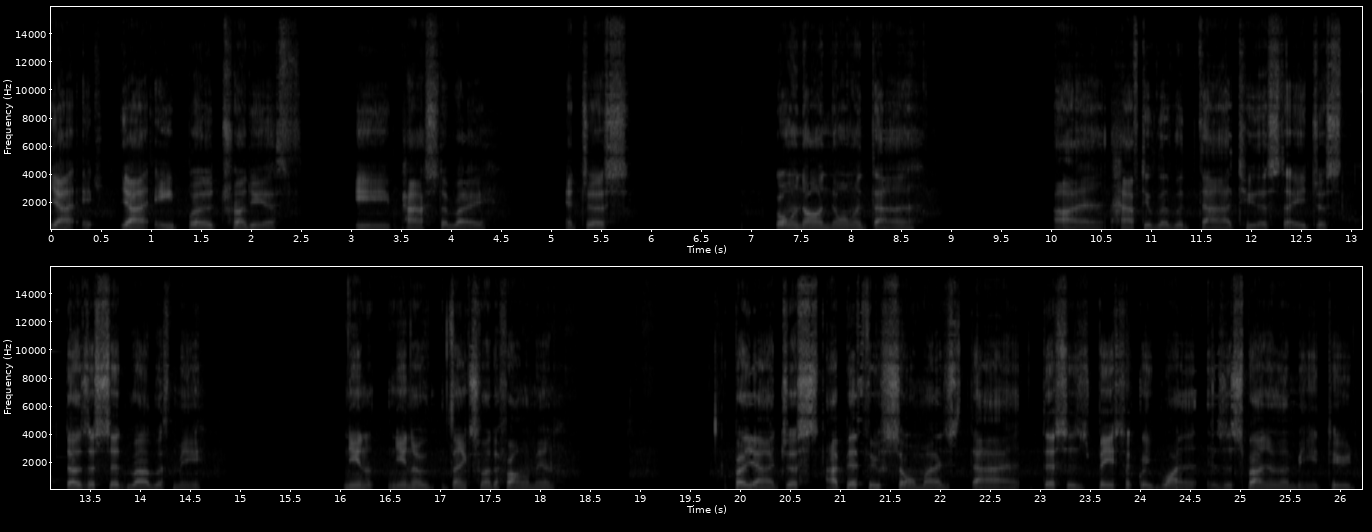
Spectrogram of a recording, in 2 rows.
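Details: Male speaker with an uncontrollable speech impediment, improved after about 10 years of speech therapy, formerly relied on an iPad button talking device, unused for almost three years; speech impediment.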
